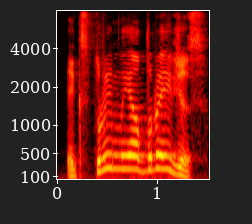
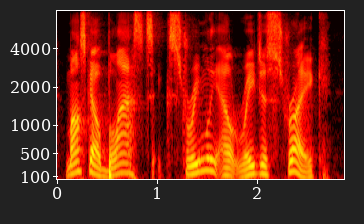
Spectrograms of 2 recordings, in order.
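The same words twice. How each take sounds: First: Higher, hammed-up outrage on Extremely outrageous; mock indignant officialese. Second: Said in the usual way. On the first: Shown as a demonstration. Host mocks Kremlin phrasing, hammed-up indignation. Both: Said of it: "That's how they say it".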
